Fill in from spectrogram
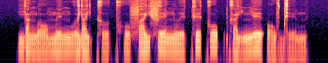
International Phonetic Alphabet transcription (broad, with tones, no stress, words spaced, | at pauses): ja˧˩ŋlɔː˩˧ meː˩˧ŋu˩˧ə̯ja˩j kɤː˩˧kʰo˧˩ fa˧˥j feː˧nʋe˩˧ ke˥˨koː˥˨p̚ka˩˧j ɲeː˥˨ʔɔː˩wdeː˩˧m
